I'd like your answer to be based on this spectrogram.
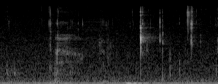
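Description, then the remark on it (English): Someone quietly sips a buttery, low-acidity, off-dry wine during a wine tasting: a few soft, wet slurps and small mouth clicks, with a brief slurp near the middle. No one speaks. “Are we going to sip it?”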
